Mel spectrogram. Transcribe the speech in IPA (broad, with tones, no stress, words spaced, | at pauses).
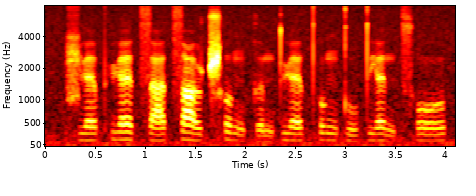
ɕɥɛ˧˥pʰɥɛ˥ t͡sä˧˥ t͡sɑ˥˧ʊ̯ʈ͡ʂʰɤ˥˩ŋ kə˨˩nt̪ɥɛ˥ t̪ʰʊ˥ŋt̪u˧˥t̪jɛ˥˩nt͡sʰo˥ʊ̯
